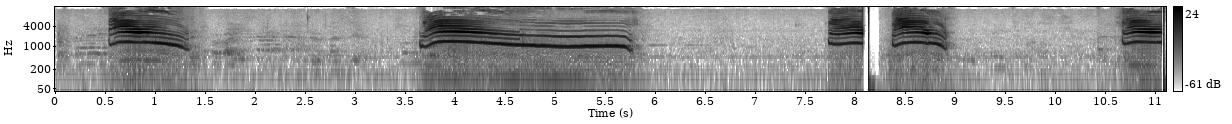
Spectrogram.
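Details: Kitten meowing repeatedly: one short call, then a long steady meow of about two seconds, followed by several brief meows, with two sharp clicks between calls.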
